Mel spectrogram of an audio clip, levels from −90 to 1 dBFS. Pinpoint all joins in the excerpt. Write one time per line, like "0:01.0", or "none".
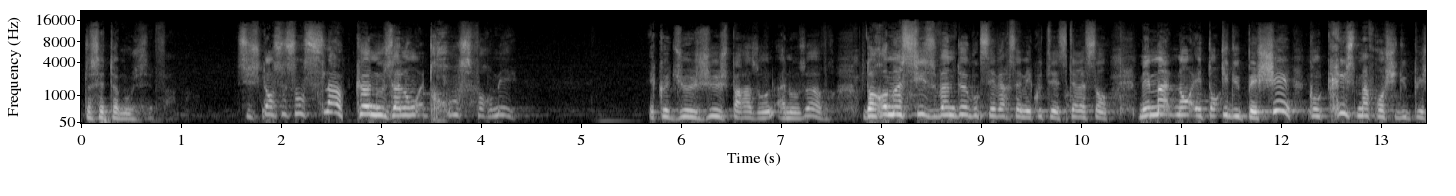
0:02.6
0:03.4
0:06.6
0:09.0
0:09.9
0:11.4

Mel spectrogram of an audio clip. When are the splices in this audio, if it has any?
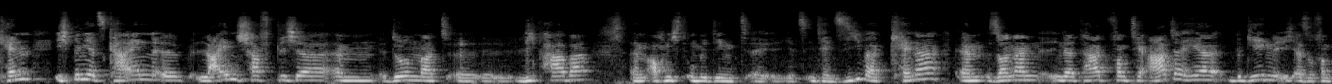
0:09.5

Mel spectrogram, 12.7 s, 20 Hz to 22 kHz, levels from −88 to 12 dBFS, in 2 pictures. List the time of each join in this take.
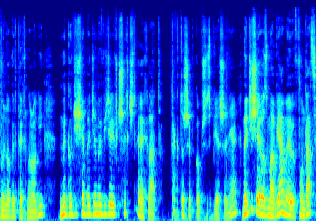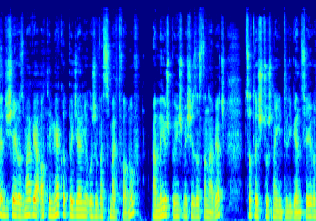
0:02.3

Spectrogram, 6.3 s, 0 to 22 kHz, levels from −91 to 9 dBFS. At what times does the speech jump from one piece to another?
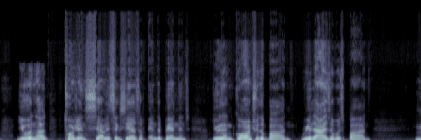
0:04.4

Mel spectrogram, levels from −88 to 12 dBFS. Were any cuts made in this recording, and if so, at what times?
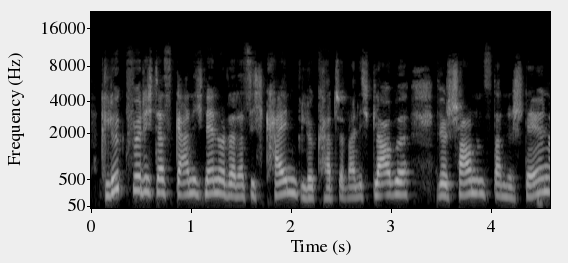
none

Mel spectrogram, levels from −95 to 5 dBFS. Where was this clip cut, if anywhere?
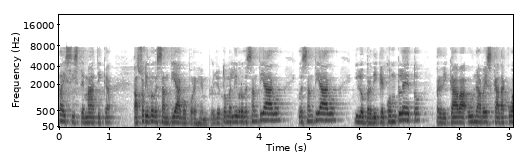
0:01.7
0:04.8

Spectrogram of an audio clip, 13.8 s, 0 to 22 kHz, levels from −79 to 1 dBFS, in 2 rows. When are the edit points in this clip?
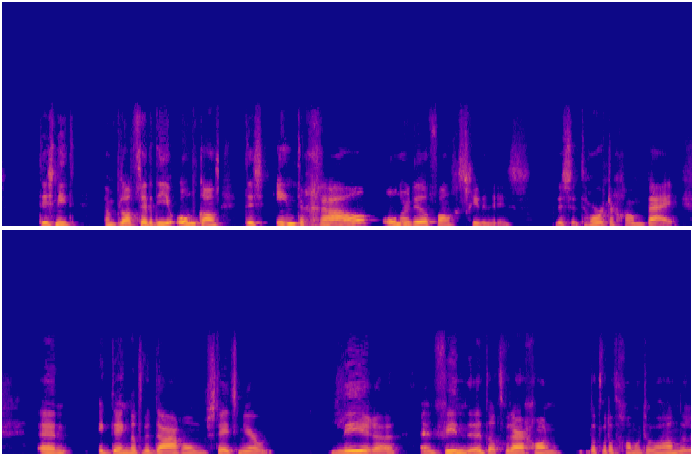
0:02.2
0:07.7
0:10.9

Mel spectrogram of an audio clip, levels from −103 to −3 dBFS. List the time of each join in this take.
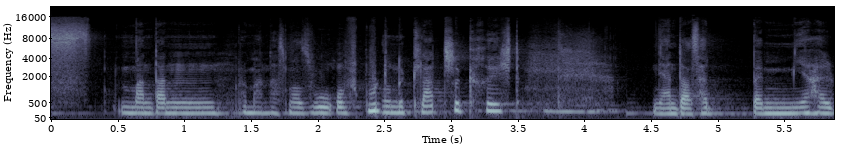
0:02.5

